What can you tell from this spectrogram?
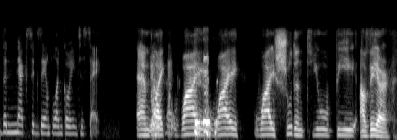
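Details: Adult woman, a comedian, who began stuttering at age eight, speaking in an interview; stuttering.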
